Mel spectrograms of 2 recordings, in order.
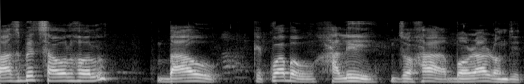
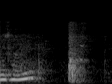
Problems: constant background noise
